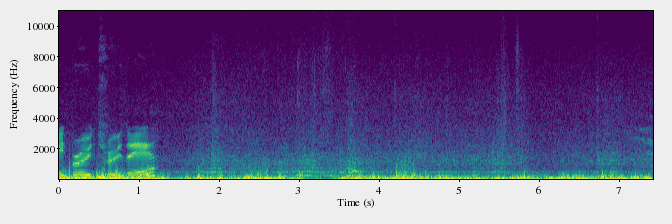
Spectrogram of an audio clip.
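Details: Spring buildup in the bee yard on 7-9-22: honey bees at a hive being inspected, the black hive full of brood. A brief spoken phrase opens, then a continuous low droning hum of many bees fills the rest.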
